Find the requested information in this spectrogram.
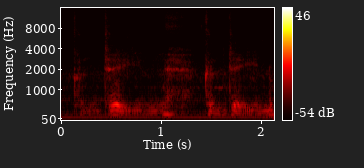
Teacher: the second syllable is stressed and long and clear, tain. The first syllable is reduced and Contain.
